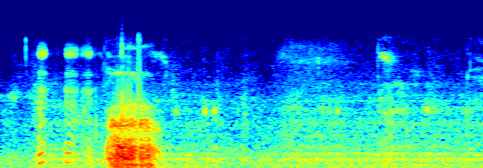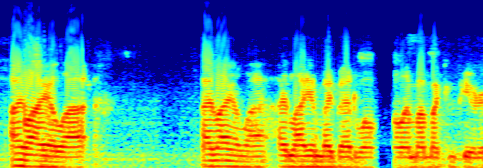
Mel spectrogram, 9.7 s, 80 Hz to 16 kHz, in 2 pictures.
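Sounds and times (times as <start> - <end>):
person imitating a growling roar: 0.6 - 1.6
speech: 4.9 - 6.0, 6.8 - 9.6.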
